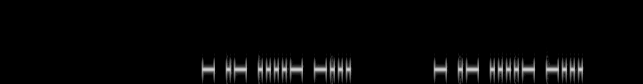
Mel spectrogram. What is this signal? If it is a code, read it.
Morse code, heard as a keyed tone, about 30 wpm, 700 Hz. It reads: TA4B TA4B
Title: DXCC-100 Call Signs - 4 Characters - Repeated 2x - 30wpm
